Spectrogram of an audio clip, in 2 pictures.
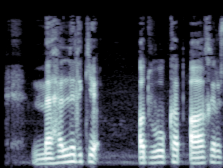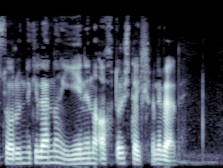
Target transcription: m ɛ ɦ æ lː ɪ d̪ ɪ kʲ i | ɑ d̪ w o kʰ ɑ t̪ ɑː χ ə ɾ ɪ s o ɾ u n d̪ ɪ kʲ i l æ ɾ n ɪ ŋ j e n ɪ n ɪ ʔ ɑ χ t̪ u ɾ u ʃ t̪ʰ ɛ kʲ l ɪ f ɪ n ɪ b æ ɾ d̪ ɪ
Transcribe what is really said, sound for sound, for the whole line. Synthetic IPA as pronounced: m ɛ ɦ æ lː ɪ d̪ ɪ kʲ i | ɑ d̪ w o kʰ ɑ t̪ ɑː χ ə ɾ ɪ s o ɾ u n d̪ ɪ kʲ i l æ ɾ n ɪ ŋ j e n ɪ n ɪ ʔ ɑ χ t̪ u ɾ u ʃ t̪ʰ ɛ kʲ l ɪ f ɪ n ɪ b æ ɾ d̪ ɪ

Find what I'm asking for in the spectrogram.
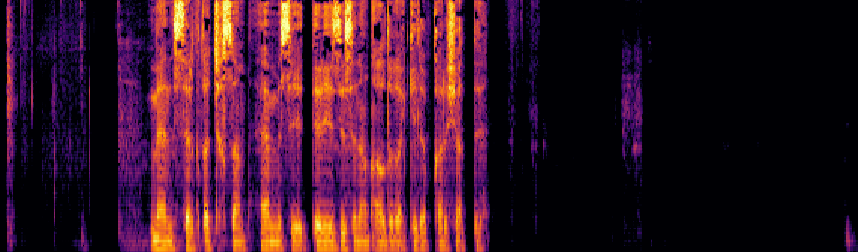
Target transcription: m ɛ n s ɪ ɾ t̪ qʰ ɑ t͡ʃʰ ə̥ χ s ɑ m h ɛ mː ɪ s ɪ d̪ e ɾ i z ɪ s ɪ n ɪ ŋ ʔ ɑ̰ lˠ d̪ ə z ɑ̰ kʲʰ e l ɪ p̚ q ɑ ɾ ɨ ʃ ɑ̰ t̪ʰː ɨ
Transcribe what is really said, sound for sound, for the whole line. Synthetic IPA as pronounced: m ɛ n s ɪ ɾ t̪ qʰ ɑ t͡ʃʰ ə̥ χ s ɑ m h ɛ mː ɪ s ɪ d̪ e ɾ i z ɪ s ɪ n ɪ ŋ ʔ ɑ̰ lˠ d̪ ə ʁ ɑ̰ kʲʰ e l ɪ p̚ qʰ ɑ ɾ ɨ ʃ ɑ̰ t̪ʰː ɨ

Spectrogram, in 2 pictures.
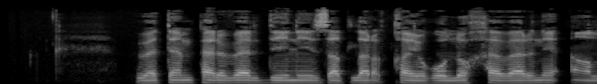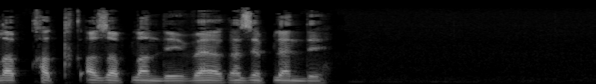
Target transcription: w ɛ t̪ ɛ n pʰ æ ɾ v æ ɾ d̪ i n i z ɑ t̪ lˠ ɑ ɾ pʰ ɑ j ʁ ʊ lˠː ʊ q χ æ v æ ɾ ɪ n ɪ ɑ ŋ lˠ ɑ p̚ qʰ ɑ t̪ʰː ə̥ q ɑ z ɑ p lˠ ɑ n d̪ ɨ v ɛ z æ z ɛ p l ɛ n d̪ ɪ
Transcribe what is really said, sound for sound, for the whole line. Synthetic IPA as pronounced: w ɛ t̪ ɛ n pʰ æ ɾ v æ ɾ d̪ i n i z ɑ t̪ lˠ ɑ ɾ qʰ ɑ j ʁ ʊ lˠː ʊ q χ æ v æ ɾ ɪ n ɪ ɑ ŋ lˠ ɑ p̚ qʰ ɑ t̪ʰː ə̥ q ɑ z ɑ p lˠ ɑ n d̪ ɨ v ɛ ʁ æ z ɛ p l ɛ n d̪ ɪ

